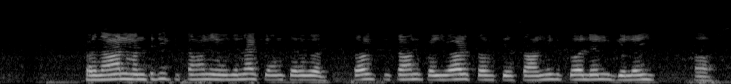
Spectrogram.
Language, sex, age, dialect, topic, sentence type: Magahi, female, 25-30, Western, agriculture, statement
